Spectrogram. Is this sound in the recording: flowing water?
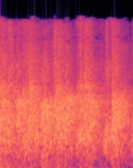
no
